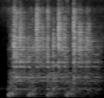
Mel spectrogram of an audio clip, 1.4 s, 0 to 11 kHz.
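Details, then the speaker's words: 2023 Jeep Compass Flex T270 with a rear rattle while driving: four hollow knocks on the fuel tank sheet-metal shield, each with a short loose rattle from a stone trapped on top of it after gravel-road driving. "que simples que era a causa do barulho. Eu vim aqui em cima, enfiei a mão aqui, certo? Ó, ó o que tinha caído dentro da lata. Uma pedra, galera."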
